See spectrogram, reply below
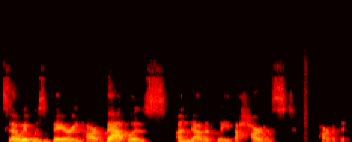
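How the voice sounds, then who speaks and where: A woman's voice: fairly low pitch, moderate pace, gravelly. Chatty older woman telling stories. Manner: lively storyteller, laughs often. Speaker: guest actress. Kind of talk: casual interview chat.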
